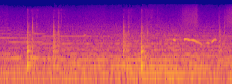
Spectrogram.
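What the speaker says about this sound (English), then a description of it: "Oh, I hear whistling." A faint melodic whistle drifts through a steady ambient hum in the game Syberia, accompanied by a few sharp knocks or taps spaced out over several seconds.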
